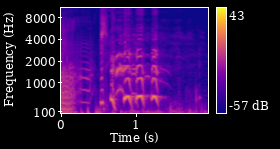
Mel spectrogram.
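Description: A loud, sputtering fart made of several bubbling, pitched pulses in quick succession that trail off into a ragged rasp.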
